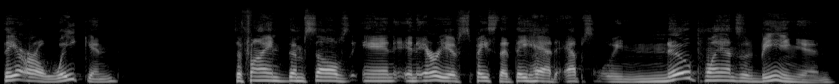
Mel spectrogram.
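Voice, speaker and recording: A man hosting an unscripted review walk-through, explaining things in a measured way with deliberate pauses. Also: fairly high pitch, darkish tone, no room sound, clean studio sound. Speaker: host and reviewer.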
